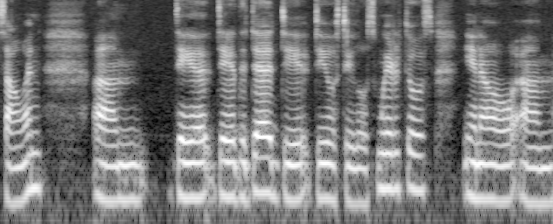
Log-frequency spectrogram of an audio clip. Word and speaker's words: Samhain: ever saw the word it looks like samhain but it's pronounced sawin um day you know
